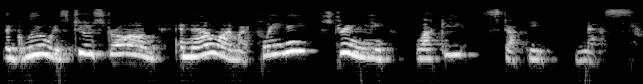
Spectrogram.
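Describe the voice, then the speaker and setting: A woman reading a children's picture book aloud in an animated way, drawing out words for emphasis. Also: high-pitched, vocal fry, slight background noise. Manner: animated, deliberate, drawn-out emphasis on rhyming words. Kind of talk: expressive children's storybook narration.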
